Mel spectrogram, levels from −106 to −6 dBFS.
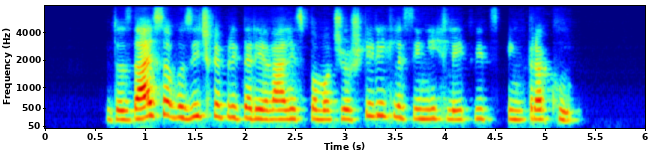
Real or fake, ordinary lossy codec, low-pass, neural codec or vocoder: fake; none; none; codec, 16 kHz, 0.7 kbps, FocalCodec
